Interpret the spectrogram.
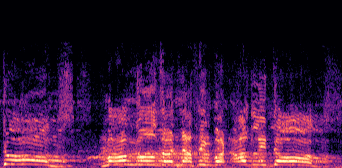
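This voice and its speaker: An actor playing a defiant young man in a video game, yelling mocking taunts to bait enemies. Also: very high voice, slow, noisy background. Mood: defiant taunting. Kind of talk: dramatic video game acting.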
